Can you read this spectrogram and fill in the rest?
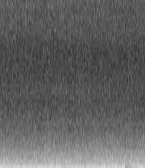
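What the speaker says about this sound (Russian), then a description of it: "Сейчас мясо пожарится красивым станет" Pork meat frying in a pan gives a steady, loud broadband sizzle and hiss that fills the whole clip without pause, with a brief low thump near the end.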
